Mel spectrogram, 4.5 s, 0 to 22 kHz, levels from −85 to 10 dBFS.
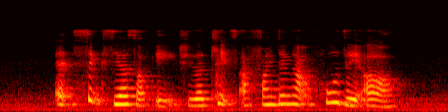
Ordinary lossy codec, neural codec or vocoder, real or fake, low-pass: none; none; real; 7.2 kHz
